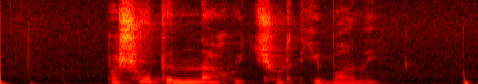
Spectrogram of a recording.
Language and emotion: Russian, angry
